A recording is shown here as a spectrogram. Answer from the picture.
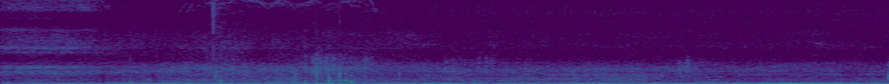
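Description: Quiet outdoor ambience: a low, steady rumble of wind on the microphone, growing a little louder near the end, with a faint, high, wavering bird call about a second in.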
